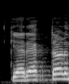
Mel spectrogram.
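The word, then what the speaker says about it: character: देखिए यहाँ पर इसको पढ़ते हैं आवर, यहाँ पर देखिए एच के बाद ओ है तो एच साइलेंट है, इसको पढ़ रहे हैं आवर।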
